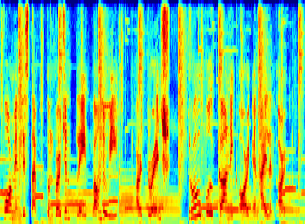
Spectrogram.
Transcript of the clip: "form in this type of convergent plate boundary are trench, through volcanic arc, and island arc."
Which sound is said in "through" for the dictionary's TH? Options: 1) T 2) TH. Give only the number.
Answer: 1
